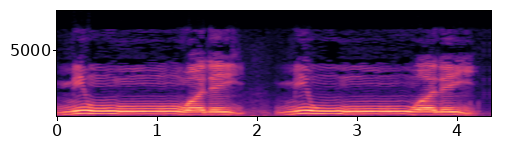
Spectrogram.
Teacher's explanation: We have min wali. Likewise, we drop the noon because the waw is of the letters of idgham with ghunna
